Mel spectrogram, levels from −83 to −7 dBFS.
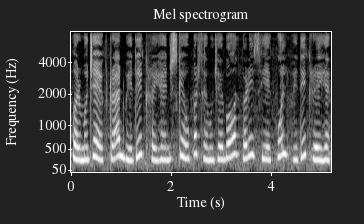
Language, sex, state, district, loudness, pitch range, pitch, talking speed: Hindi, female, Himachal Pradesh, Shimla, -14 LUFS, 270-345 Hz, 290 Hz, 240 wpm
